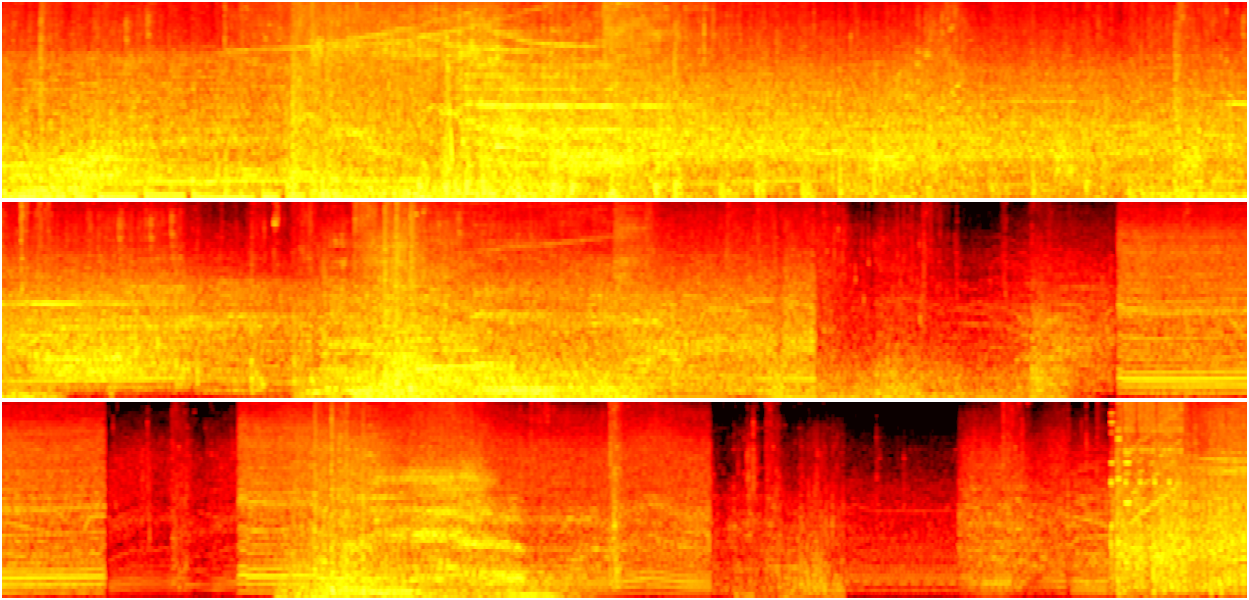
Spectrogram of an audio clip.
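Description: A small kart engine buzzes and whines as it races.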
